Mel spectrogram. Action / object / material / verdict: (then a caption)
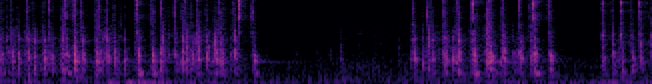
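tap / mechanical keyboard with round plastic keycaps / plastic / none. Fingertips type quickly on a full-size typewriter-style mechanical keyboard with round black plastic keycaps, chrome-look rims and a metallic frame. Rapid, bright clicky taps come in two dense bursts with a quiet pause of about a second between them, then resume briefly at the end. Each tap is short and dry, with almost no low end.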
